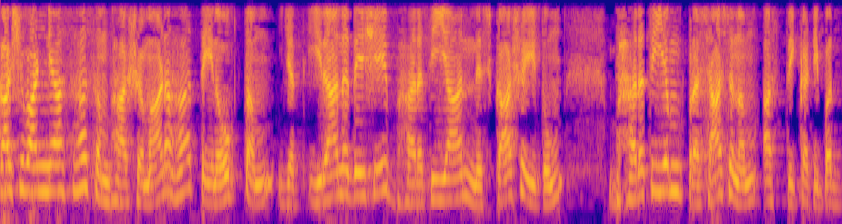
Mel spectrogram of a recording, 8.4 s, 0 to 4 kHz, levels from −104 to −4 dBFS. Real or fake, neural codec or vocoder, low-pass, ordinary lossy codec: real; none; 3.6 kHz; AAC, 24 kbps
